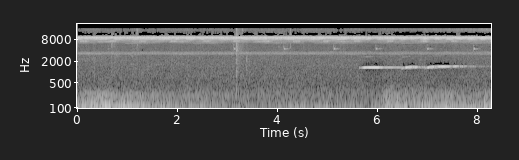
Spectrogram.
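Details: In rainforest, a grey tinamou gives a clear, sustained whistled note that edges slightly upward and lasts nearly three seconds, set against constant shrill insect buzzing, faint repeated high chirps and low-frequency rumble.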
